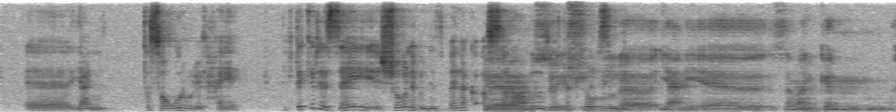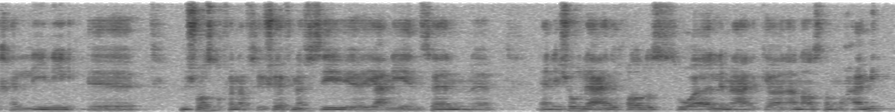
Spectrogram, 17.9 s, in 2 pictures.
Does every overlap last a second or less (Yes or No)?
No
